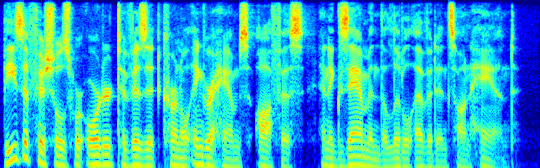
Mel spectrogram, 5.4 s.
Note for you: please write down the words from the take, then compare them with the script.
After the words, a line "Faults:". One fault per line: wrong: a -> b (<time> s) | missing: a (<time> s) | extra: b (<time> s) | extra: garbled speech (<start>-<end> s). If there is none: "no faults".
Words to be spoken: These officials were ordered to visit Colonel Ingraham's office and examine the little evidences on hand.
These officials were ordered to visit Colonel Ingraham's office and examine the little evidence on hand.
Faults:
wrong: evidences -> evidence (4.2 s)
